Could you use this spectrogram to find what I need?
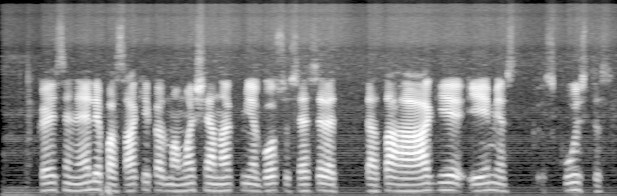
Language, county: Lithuanian, Marijampolė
